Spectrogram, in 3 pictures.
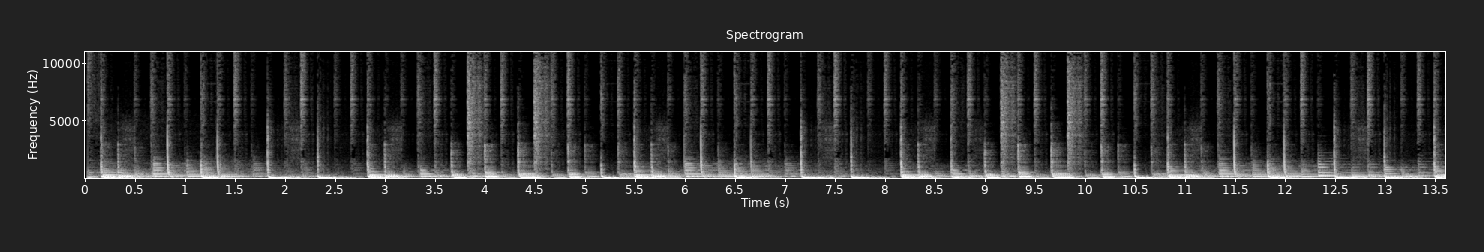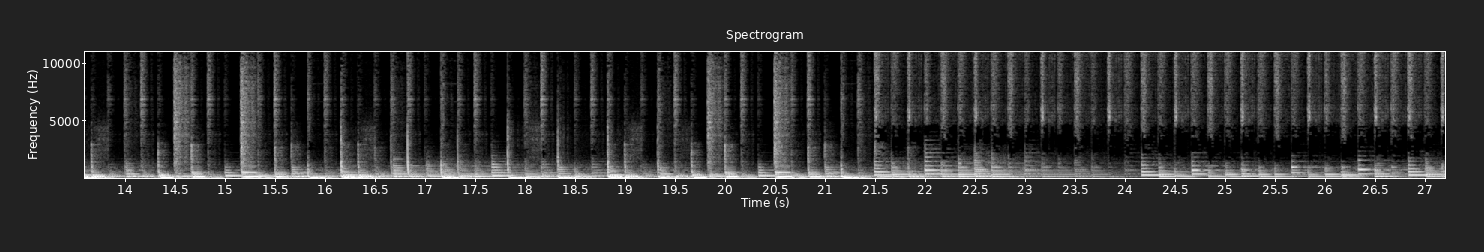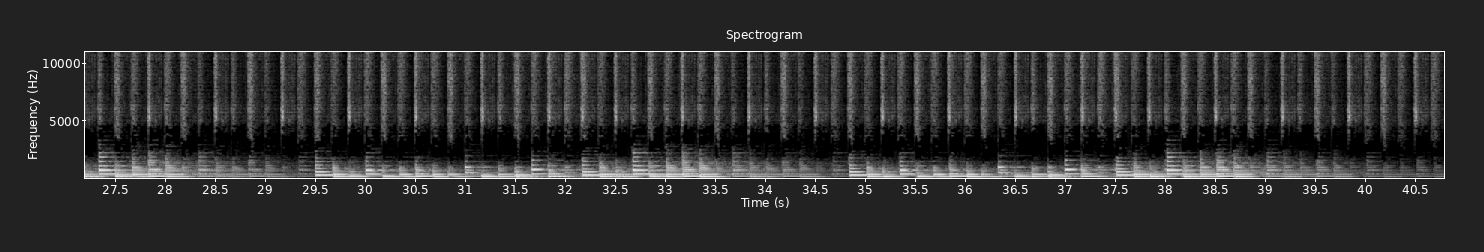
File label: Minimal Ambient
